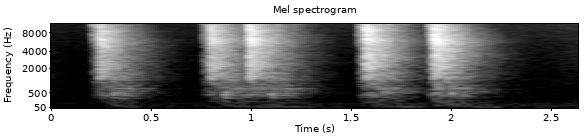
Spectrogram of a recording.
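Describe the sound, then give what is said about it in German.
A Remington typewriter typing a type sample: five sharp, bright clacks in an uneven rhythm, each a crisp strike with a short decaying tail, alone with no voices. “Bisschen tippen. Nur eine Typenprobe.”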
